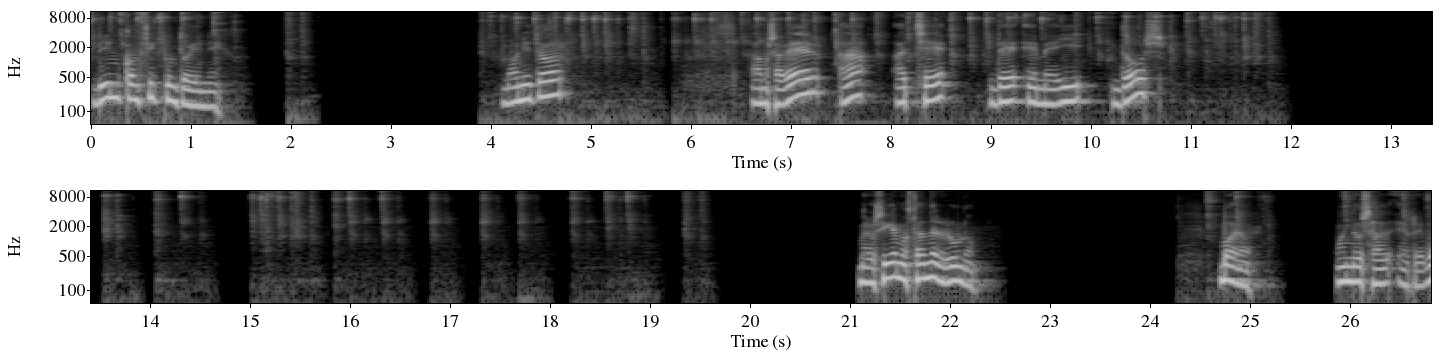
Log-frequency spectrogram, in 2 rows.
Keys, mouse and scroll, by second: 0.0-1.4 typing, 2.0 Return, 3.3-12.1 typing, 13.5 Escape, 14.3-15.7 typing, 16.0 ctrl+p, 16.4 ctrl+p, 16.8 ctrl+p, 17.4 ctrl+p, 18.6 ctrl+n, 18.8 ctrl+n, 19.4 Return, 25.0 ctrl+c, 26.5 alt+super+r.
